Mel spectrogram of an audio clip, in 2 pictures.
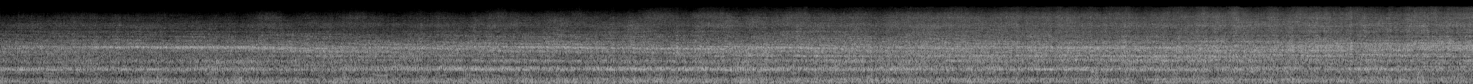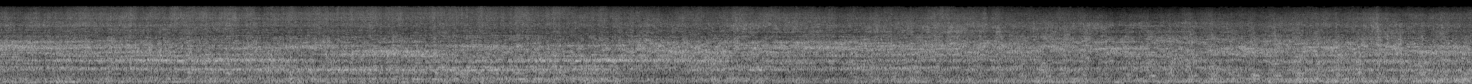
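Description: A steam-hauled train running steadily on the rails: a continuous, even rumble with hiss.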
